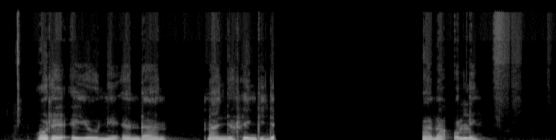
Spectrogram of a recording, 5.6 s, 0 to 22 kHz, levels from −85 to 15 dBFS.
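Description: At 2.74 s the speech cuts off abruptly and the track falls to silence until 4.23 s, when it resumes mid-flow. This is an audio dropout to silence lasting about 1.49 s. No room tone or noise floor survives in the gap, which points to the input being lost while the recorder kept writing silence. The likely cause is a disconnected device, a failed link or a momentary mute. Whatever was spoken in those 1.49 s is unrecoverable.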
